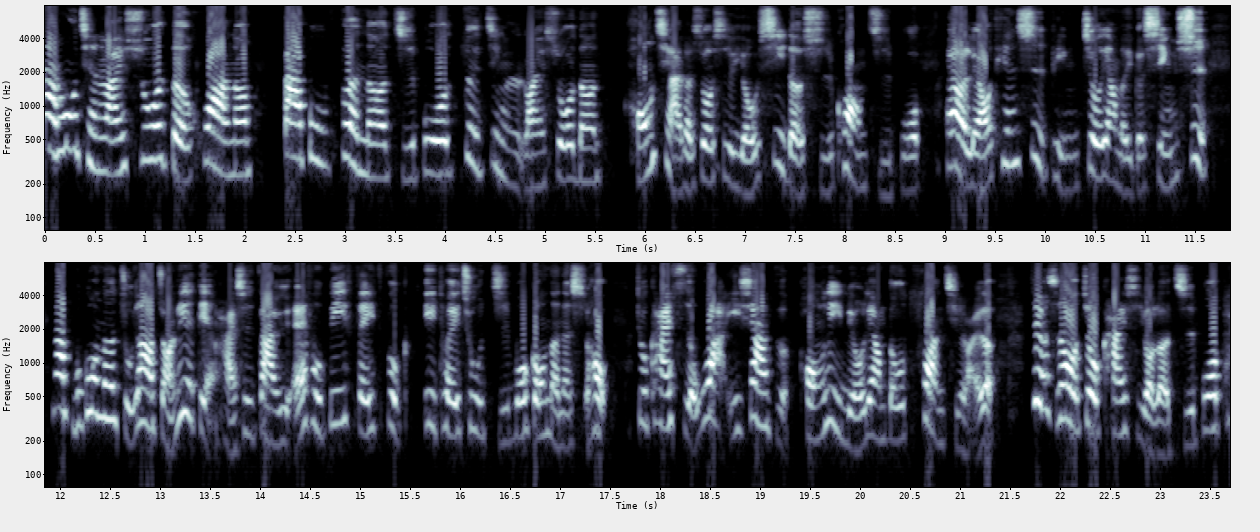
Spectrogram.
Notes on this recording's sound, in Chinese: 本集有些許雜音，已亟力避免，如有察覺請多多包涵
